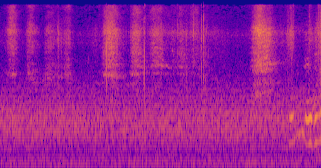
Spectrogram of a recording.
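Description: Padded nunchucks swung through the air, making a few faint swishes over steady outdoor background noise. A child's voice rises and falls near the end.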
